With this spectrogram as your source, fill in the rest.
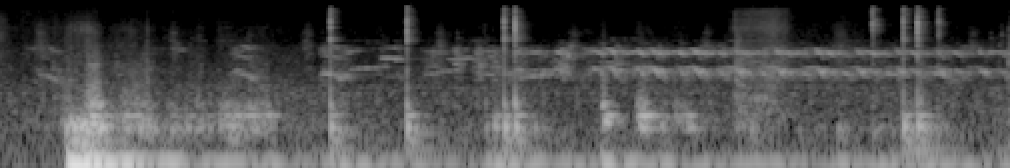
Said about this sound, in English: Sorry if you can hear the birds squawking.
